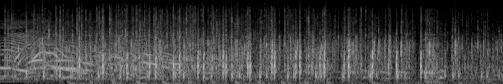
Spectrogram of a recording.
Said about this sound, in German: Als die Musik endet und einen Moment lang verhallt und nachklingt, springen alle hoch und jubeln dem Nachwuchstalent zu.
